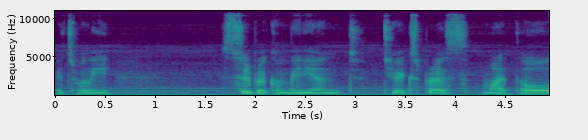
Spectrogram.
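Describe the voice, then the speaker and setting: Speaking very slowly, a woman with a Japanese accent uses lively intonation. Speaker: international student vlogger. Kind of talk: casual vlog monologue. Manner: halting, many fillers.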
